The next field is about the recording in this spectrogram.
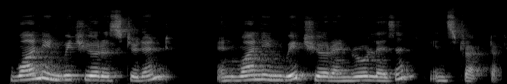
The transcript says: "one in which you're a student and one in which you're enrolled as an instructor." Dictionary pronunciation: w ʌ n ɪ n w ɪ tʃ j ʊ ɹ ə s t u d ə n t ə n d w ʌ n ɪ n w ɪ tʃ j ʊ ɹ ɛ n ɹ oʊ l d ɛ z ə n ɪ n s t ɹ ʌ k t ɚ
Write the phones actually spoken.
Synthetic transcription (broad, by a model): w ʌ n ɪ n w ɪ tʃ j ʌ ɹ ə s t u d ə n t ə n d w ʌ n ɪ n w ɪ tʃ j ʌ ɹ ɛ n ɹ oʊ l ɛ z ə n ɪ n s t ɹ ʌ k t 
